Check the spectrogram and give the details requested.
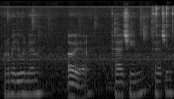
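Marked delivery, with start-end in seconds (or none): none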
